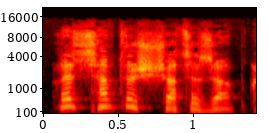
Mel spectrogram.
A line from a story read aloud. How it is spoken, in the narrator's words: cried old Fezziwig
